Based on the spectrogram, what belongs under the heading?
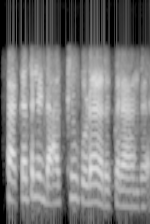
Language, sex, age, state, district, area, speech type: Tamil, female, 30-45, Tamil Nadu, Tirupattur, rural, conversation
